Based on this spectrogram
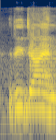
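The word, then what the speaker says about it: resign: रिजाइन, रिजाइन means होता है त्याग पत्र देना। फॉरेन, इसको प्रोनाउंस करते हैं फॉरेन, फॉरेन मीन्स होता है विदेश।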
